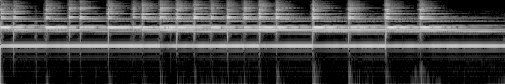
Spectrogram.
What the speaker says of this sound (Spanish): Y si quieres el sonido de la campana.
